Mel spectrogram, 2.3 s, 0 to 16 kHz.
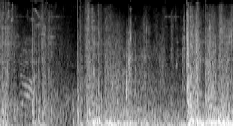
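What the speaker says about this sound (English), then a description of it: "Grenade incoming!" Explosions and bursts of gunfire from a Halo 5 online multiplayer match, loud and continuous with a sharp blast near the start and another heavy burst late, over busy game noise.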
